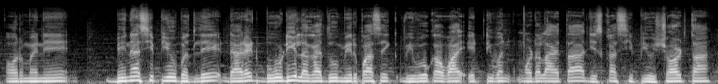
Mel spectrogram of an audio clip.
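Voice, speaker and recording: A phone repair technician narrates a step-by-step repair tutorial over his work, speaking to viewers as friends. His voice is on the high side with little pitch movement and a normal speed. Light background music plays quietly beneath the voice-over.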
